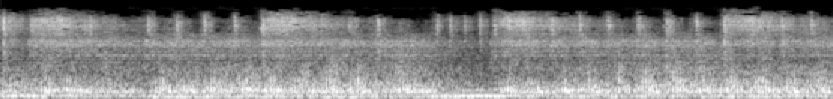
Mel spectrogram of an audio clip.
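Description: French horn and tuba holding low notes over a noisy haze; a steady low tone comes in about two seconds in.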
